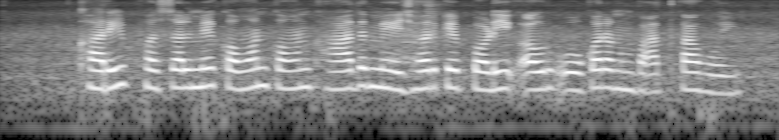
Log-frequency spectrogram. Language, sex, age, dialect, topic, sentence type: Bhojpuri, female, 18-24, Western, agriculture, question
